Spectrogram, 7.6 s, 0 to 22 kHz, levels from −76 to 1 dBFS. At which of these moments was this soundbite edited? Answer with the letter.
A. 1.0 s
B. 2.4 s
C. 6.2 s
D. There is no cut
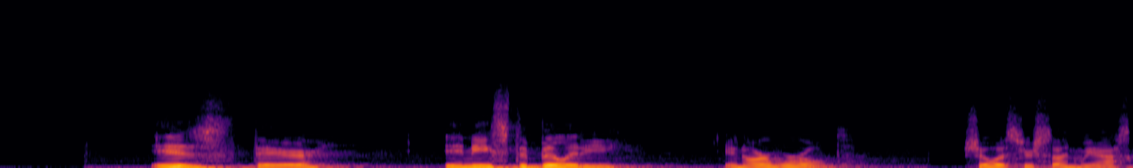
C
